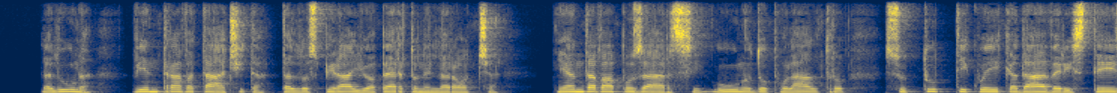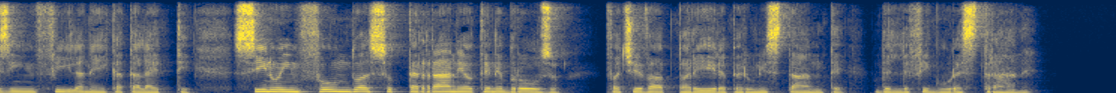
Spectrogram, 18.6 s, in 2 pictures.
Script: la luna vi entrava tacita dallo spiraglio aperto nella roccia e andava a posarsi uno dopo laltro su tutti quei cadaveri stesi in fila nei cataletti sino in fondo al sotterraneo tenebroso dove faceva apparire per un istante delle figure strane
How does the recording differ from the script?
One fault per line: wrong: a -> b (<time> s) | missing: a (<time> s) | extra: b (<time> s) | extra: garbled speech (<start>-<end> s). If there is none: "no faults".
missing: dove (14.0 s)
